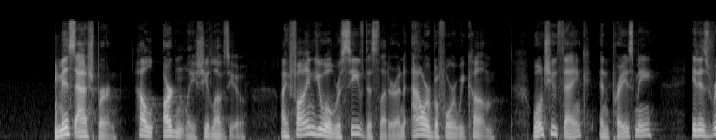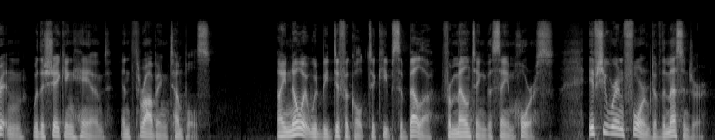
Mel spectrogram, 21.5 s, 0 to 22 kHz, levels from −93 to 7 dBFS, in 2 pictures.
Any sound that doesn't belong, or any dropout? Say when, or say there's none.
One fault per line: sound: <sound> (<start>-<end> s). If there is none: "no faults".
no faults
